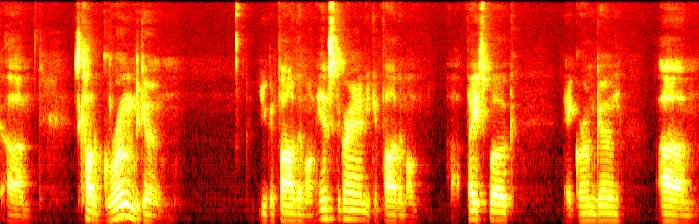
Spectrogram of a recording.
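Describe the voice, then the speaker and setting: A man from rural Mississippi with a Southern accent, talking casually to viewers in a laid-back, halting, folksy way as a vlog host. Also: lowish voice. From rural Mississippi, southern United States.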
